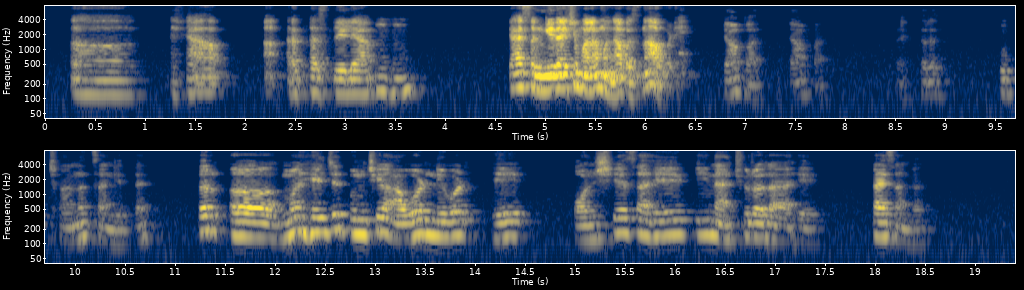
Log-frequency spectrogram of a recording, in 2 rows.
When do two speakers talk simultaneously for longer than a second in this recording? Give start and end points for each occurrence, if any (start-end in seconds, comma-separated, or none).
none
